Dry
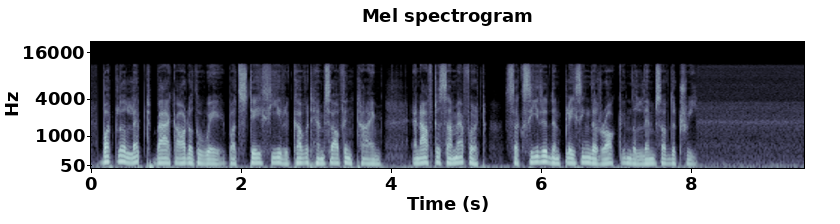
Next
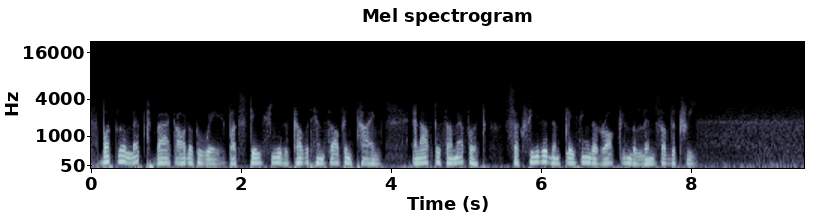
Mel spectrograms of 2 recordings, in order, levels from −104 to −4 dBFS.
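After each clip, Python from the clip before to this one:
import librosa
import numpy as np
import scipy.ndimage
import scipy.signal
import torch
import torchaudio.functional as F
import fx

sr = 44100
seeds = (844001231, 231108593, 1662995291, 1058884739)

y = fx.env_lowpass_down(x, sr, base_hz=590.0, full_db=-25.0)
y = scipy.signal.sosfilt(scipy.signal.butter(4, 1600.0, 'lowpass', fs=sr, output='sos'), y)
y = fx.dereverb_blind(y, sr, rt60_s=1.5)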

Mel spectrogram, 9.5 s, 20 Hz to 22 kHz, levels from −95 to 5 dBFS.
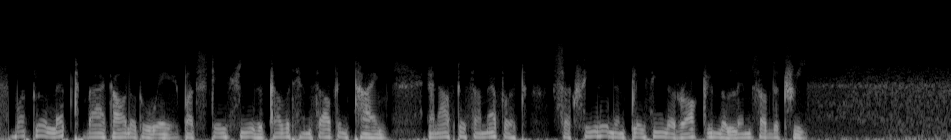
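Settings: y = fx.over_compress(x, sr, threshold_db=-36.0, ratio=-1.0)
y = y * 10.0 ** (1.0 / 20.0)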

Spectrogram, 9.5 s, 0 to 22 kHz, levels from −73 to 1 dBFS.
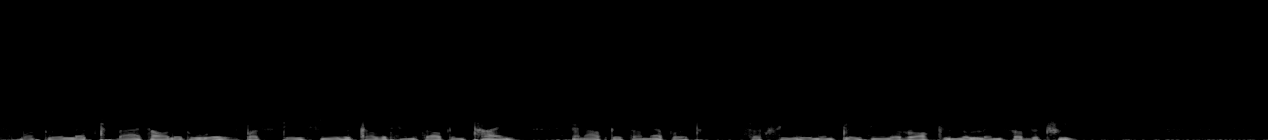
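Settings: y = fx.upward_expand(x, sr, threshold_db=-52.0, expansion=1.5)
y = y * 10.0 ** (1.0 / 20.0)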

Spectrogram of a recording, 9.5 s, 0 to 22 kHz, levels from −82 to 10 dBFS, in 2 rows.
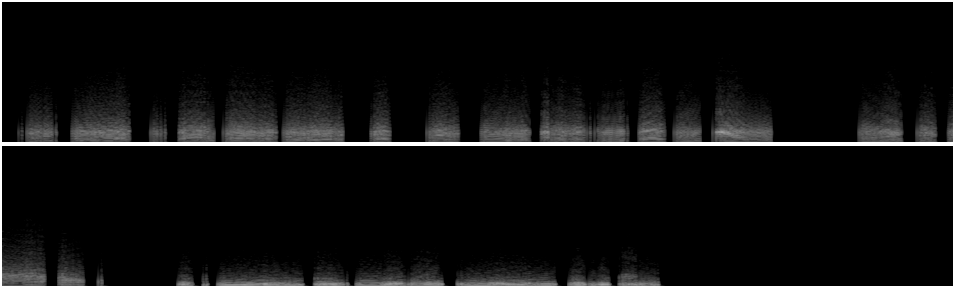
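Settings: y = fx.schmitt(x, sr, flips_db=-45.5)
y = fx.chorus_voices(y, sr, voices=4, hz=0.34, base_ms=17, depth_ms=2.3, mix_pct=60)
y = fx.filter_sweep_bandpass(y, sr, from_hz=1600.0, to_hz=340.0, start_s=4.9, end_s=5.62, q=2.1)
y = y * 10.0 ** (15.5 / 20.0)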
